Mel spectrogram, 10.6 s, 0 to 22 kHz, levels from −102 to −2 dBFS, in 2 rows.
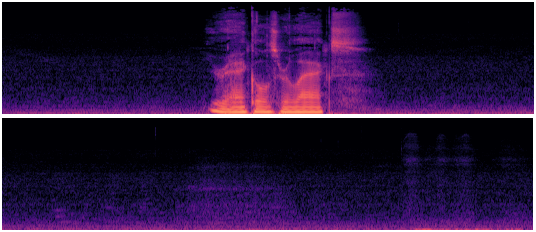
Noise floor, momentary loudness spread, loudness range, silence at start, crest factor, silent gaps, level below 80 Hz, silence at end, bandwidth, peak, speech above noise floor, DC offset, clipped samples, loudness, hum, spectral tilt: -62 dBFS; 18 LU; 8 LU; 2.1 s; 22 dB; none; -48 dBFS; 0.15 s; 15 kHz; -16 dBFS; 34 dB; under 0.1%; under 0.1%; -31 LUFS; none; -6 dB/octave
